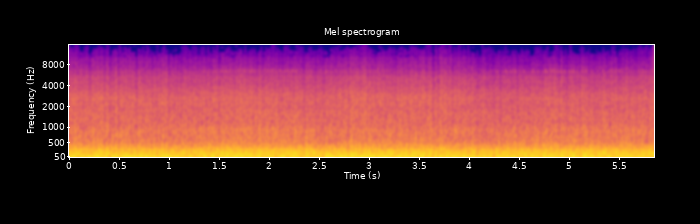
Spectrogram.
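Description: KTM 950 Adventure's V-twin engine running steadily at road speed, mixed with wind rush on the microphone.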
